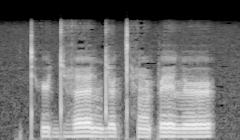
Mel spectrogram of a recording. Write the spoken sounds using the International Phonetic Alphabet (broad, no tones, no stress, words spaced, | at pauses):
t̪ʰødʱændœ t̪ʰæ̃pɛ lœ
